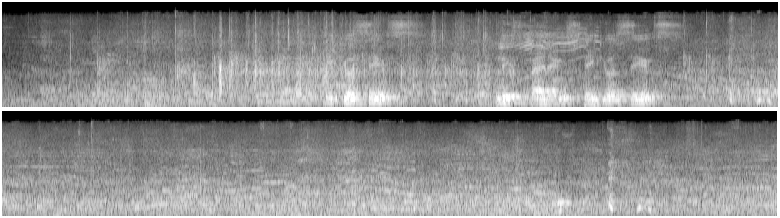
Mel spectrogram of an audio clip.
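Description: A large crowd murmurs and cheers.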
